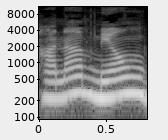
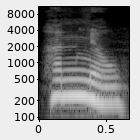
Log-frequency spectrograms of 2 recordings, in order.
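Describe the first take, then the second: First: The number word has two syllables, hana. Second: The number word is shortened to one syllable, han. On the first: The speaker calls it wrong. "আমরা কিন্তু হানা মেয়ং বলবো না" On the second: The speaker calls it right. "আমরা বলবো"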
